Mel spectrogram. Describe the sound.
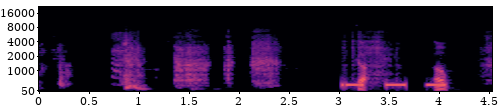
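A telephone busy signal sounds on a dropped phone call: three short, steady, identical beeps in an even rhythm, following a few seconds of brief, broken talk.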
